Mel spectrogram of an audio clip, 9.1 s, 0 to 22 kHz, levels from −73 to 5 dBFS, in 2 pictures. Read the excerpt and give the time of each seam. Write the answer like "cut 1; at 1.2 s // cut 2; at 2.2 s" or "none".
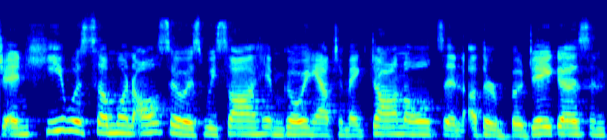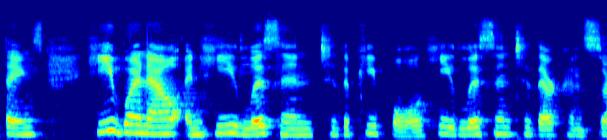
none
